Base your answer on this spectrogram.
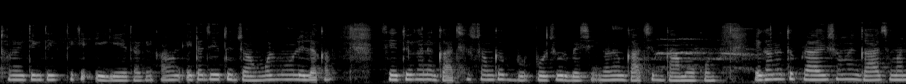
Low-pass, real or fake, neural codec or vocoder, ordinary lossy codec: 7.2 kHz; real; none; AAC, 48 kbps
